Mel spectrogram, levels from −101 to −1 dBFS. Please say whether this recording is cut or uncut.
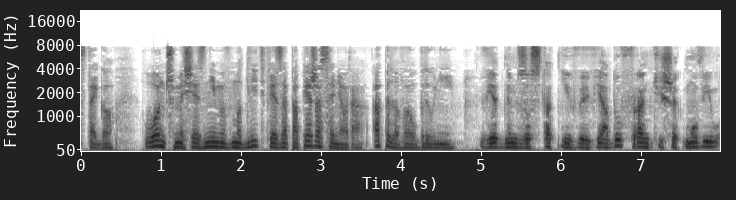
uncut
